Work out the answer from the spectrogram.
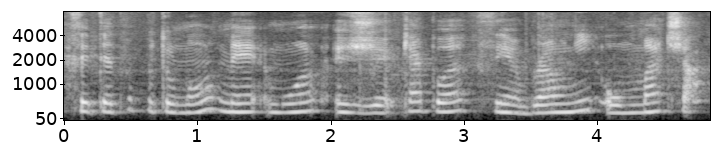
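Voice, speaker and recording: A woman's voice: on the high side, fairly even intonation, a little slow, mellow, slight background noise. A young woman chatting casually to her vlog audience, with many fillers and English words. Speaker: vlogger. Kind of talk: casual vlog chat to camera.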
